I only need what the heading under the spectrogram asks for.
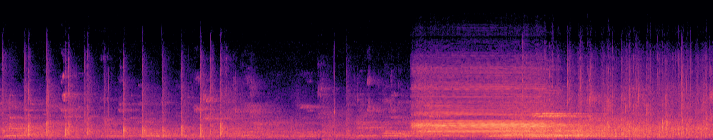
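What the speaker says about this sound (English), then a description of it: "That was a shot off the rim, rebound, and back up, and the buzzer shot by William Zakowski." A loud electronic buzzer sounds in a school gym at a boys' JV basketball game, holding for a couple of seconds as the crowd's cheering swells. Basketball bounces and squeaks come before it, with a commentator talking over the scene.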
